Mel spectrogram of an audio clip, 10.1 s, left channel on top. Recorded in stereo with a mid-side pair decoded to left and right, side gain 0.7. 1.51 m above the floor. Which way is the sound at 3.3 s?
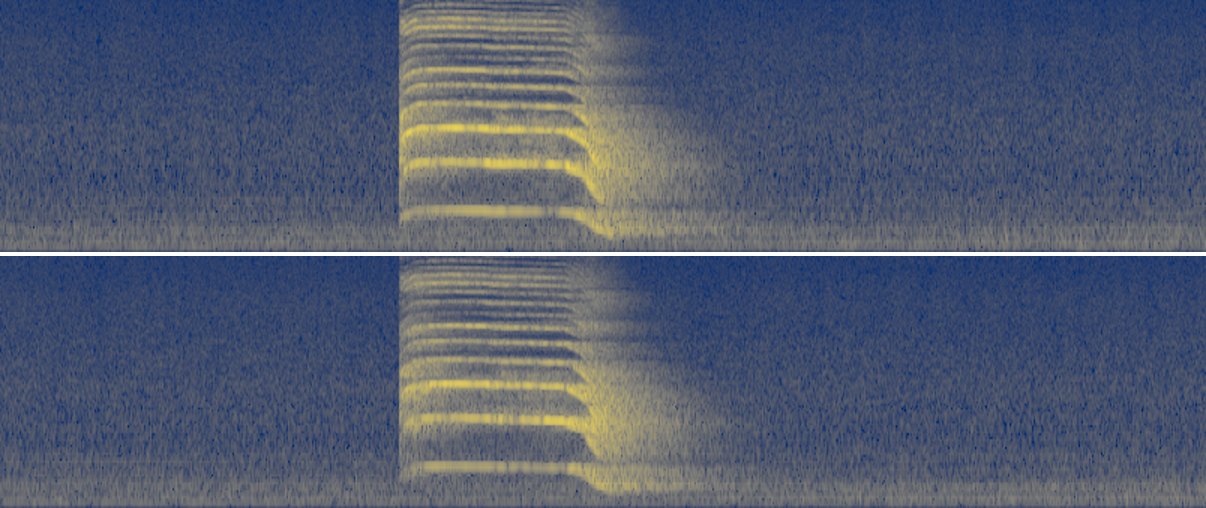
35° left.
